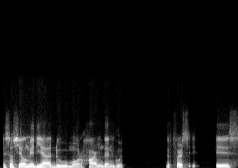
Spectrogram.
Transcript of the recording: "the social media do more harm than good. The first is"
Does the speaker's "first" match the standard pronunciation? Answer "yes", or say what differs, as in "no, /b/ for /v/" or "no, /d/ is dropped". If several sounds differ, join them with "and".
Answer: yes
